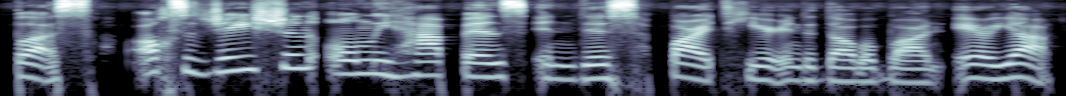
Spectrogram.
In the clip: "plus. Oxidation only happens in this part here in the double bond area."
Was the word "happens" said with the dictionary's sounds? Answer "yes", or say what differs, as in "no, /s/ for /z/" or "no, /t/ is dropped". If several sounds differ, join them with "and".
no, /s/ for /z/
